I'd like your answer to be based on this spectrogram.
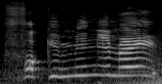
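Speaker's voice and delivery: put-on British accent. Picturing British stoners for chat, exaggerated British accent. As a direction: caricature a British bloke, stretching the words. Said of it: "I could picture British people smoking weed".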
